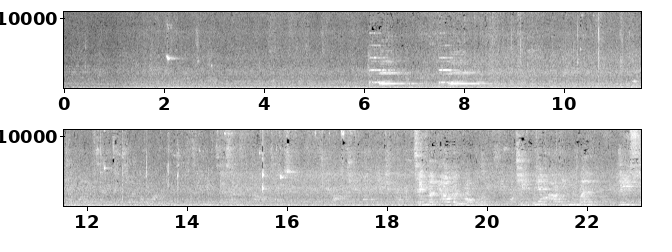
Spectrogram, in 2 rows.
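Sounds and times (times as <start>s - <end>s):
train equipment low rumble: 0.0s - 23.0s
train doors opening: 6.0s - 18.6s.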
